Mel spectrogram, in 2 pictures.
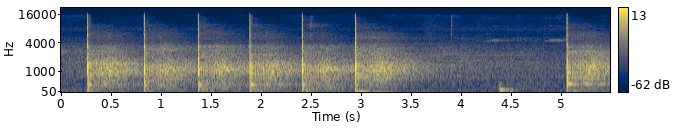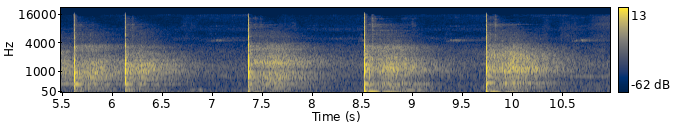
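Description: A hammer striking a wooden block laid over a new wheel seal, driving the seal into a truck wheel hub. There are twelve sharp blows, six quick ones, then three, then three spaced further apart, each followed by a short ring.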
